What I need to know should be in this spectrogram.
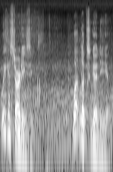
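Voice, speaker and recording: Wildly expressive folksy sheriff. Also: male voice, lowish voice, a little fast, a little hiss or hum. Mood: kindly, reassuring. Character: folksy, grumbling but kindly small-town sheriff. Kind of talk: radio drama acting.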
